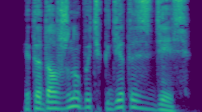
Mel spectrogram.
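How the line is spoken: Whispered. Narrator (Russian): прошептала Никс

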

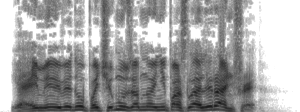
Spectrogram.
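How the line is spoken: Barking. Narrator (Russian): рявкнул Гальдер

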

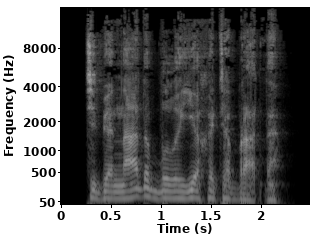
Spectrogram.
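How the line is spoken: Dry. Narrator (Russian): сухо сказал Алк

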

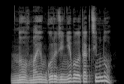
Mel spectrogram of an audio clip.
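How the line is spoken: Confused objection. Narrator (Russian): растерянно возразил я

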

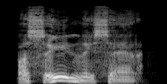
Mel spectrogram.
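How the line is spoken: Hoarse. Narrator (Russian): сипло ответил он

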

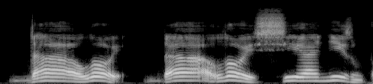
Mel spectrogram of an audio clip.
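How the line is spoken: Group moaning chant. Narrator (Russian): продолжали стонать патриоты

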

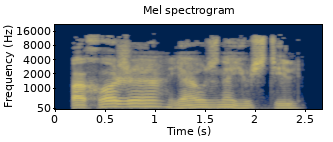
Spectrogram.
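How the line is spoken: Gloomy remark. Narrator (Russian): мрачно заметил Ньют

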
